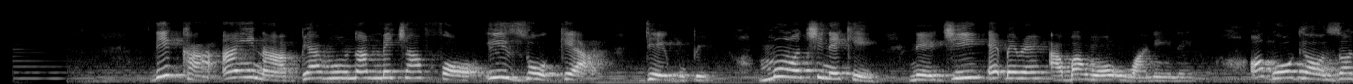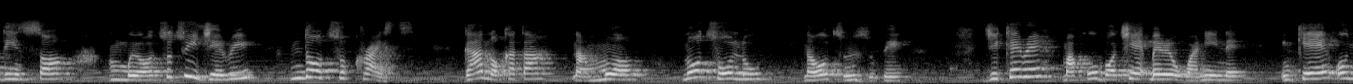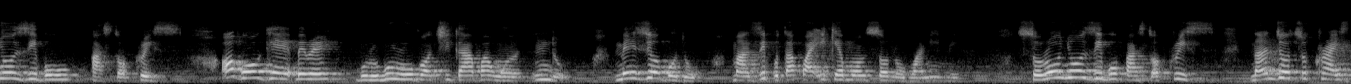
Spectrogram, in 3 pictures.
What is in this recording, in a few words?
igbo jingle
